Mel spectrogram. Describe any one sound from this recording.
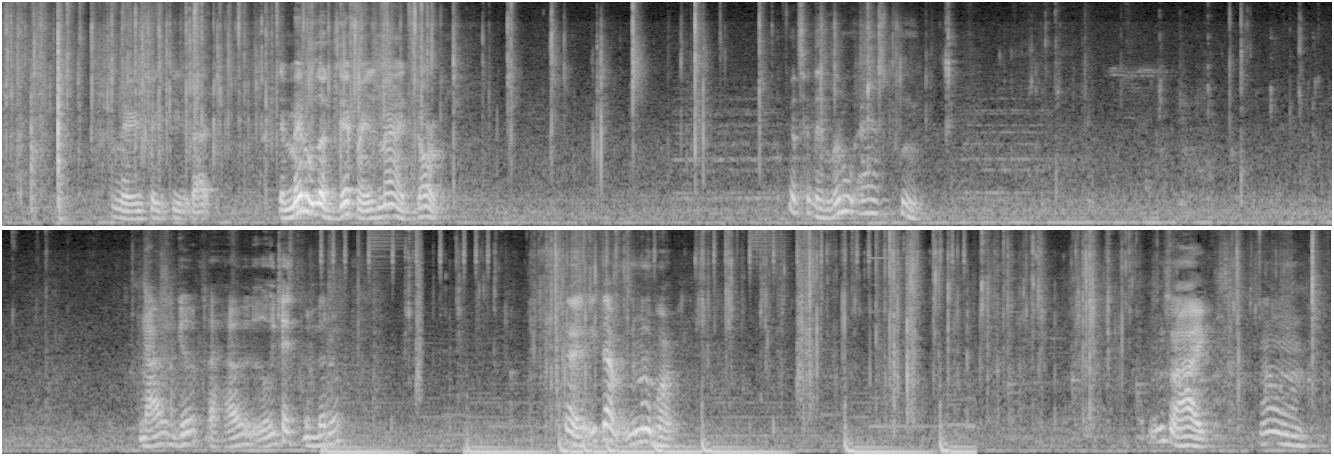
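Paper food wrappers rustle and crinkle.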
